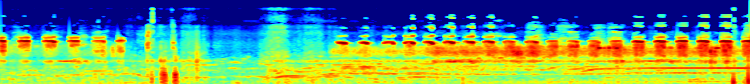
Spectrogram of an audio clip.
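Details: Female black francolin: a burst of quick high clicking notes, a pause broken by a few thumps and rustles, then a longer run of rapid, regular sharp notes over faint humming tones.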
